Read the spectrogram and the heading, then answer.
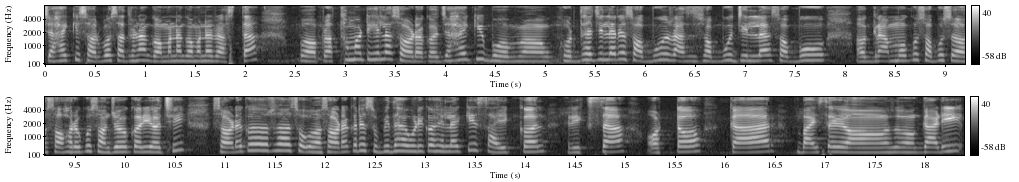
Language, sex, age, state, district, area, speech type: Odia, female, 18-30, Odisha, Khordha, rural, spontaneous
